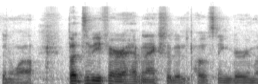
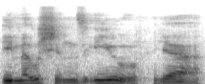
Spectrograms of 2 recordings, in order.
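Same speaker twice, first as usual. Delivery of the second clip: higher-pitched, playful "ew" of distaste; mock disgust; 4 semitones higher, much slower than usual. Streamer reacting to talk of feelings, in mock disgust.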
